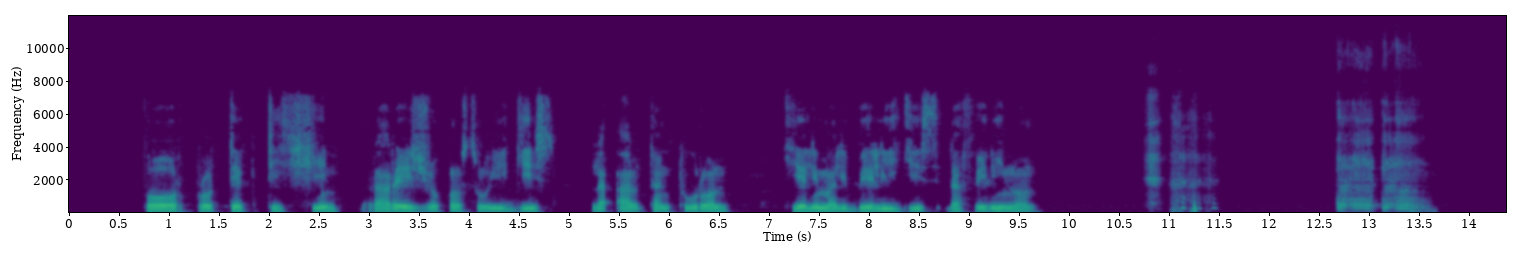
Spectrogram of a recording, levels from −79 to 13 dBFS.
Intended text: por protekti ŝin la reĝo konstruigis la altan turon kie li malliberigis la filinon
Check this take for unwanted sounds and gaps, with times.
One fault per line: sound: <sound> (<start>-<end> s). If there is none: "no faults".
sound: laugh (10.7-11.5 s)
sound: throat clearing (12.7-13.7 s)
